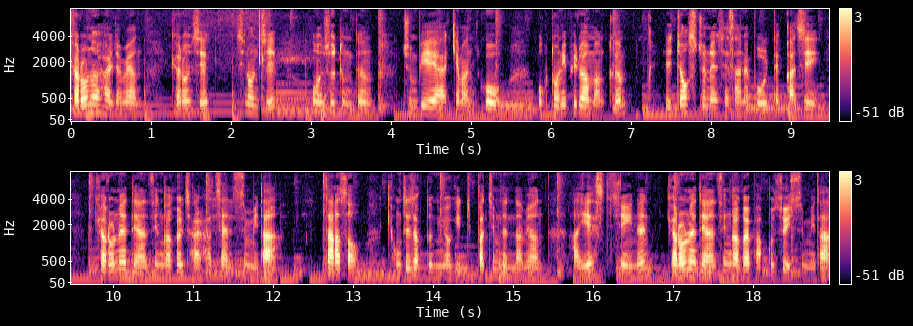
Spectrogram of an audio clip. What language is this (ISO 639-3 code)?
kor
